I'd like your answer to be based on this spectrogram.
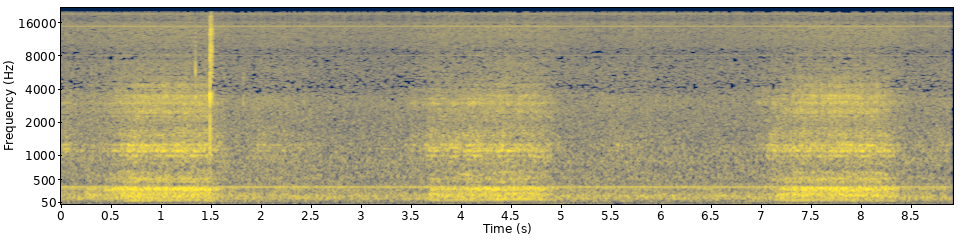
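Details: Epic snoring from an old male: slow, rough snores on each in-breath, about three in nine seconds, with a steady hum and a faint click in the background.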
